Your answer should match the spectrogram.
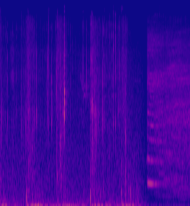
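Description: Crunching footsteps outside a door, early in the morning while it is still dark, in Capernaum by the Sea of Galilee, shuffle along for about three seconds in an uneven rhythm, then stop abruptly and give way to a steady, higher hiss with a faint tonal whine.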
